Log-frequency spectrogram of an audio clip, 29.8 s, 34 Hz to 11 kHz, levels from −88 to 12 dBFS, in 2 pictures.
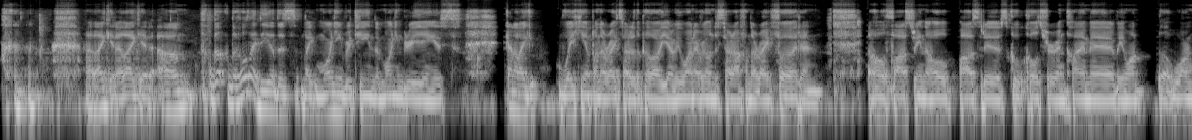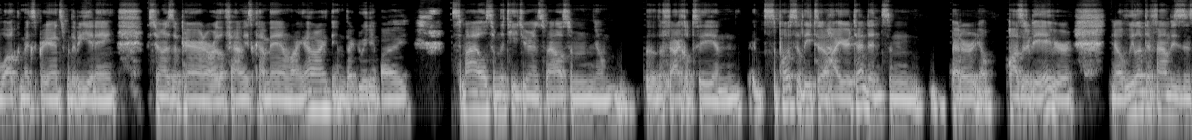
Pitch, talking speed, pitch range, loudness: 95 Hz, 230 wpm, 90-125 Hz, -18 LUFS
